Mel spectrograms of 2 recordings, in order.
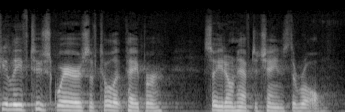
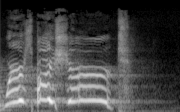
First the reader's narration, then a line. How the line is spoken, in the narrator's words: yell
